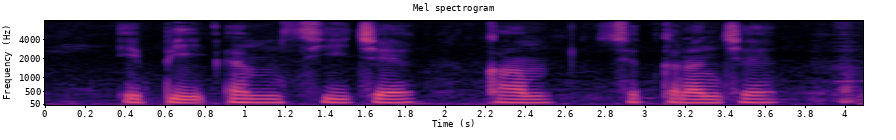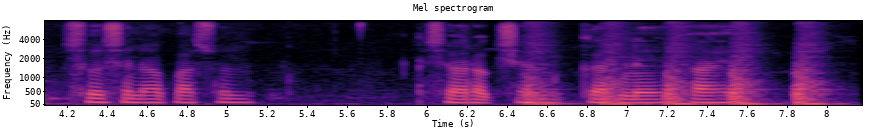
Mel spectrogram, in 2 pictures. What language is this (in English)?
Marathi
